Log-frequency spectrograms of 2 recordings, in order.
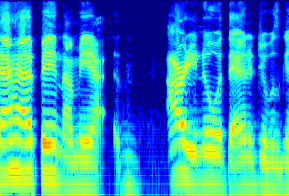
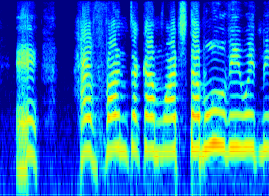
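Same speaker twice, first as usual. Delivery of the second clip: very high-pitched cartoonish voice. Retelling a Mario cosplayer jumping up from the front row at a movie, Super Mario voice. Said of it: "talking in like this Super Mario voice".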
